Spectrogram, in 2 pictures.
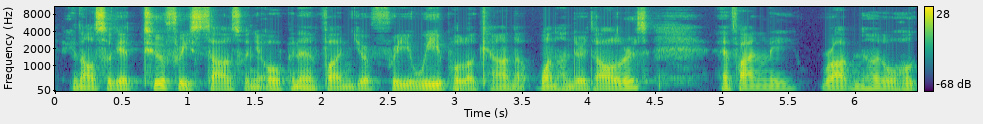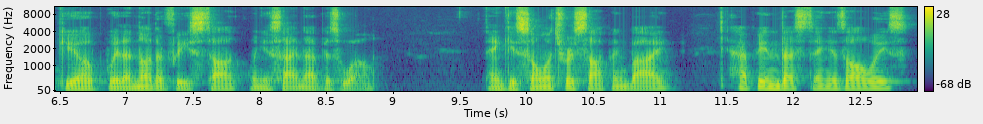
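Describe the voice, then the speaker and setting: A young man talking through his investing goals in a scripted video, with a steady, monotone delivery. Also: low-pitched, fairly quick. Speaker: personal finance YouTuber. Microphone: studio microphone off camera.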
